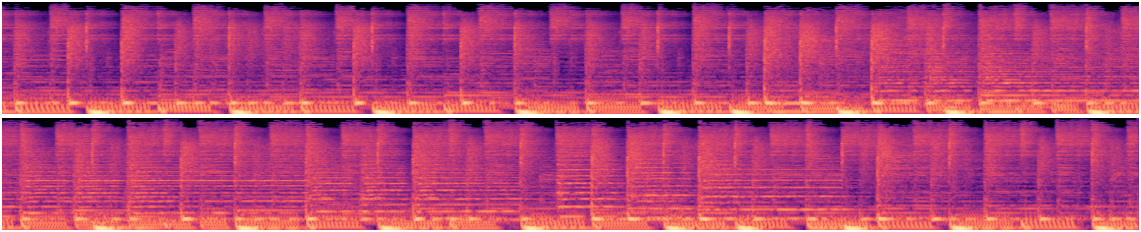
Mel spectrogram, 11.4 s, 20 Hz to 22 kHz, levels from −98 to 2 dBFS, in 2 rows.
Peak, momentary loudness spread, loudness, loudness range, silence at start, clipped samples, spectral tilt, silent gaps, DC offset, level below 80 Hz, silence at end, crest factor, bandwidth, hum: -2 dBFS; 4 LU; -14 LUFS; 1 LU; 0 s; under 0.1%; -4.5 dB/octave; none; under 0.1%; -16 dBFS; 0 s; 12 dB; over 20 kHz; none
